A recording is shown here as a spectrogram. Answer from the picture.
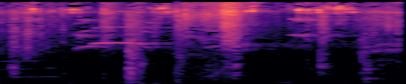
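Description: About five irregular sharp knocks and splashes as a plastic mug and bucket are handled and water is thrown, while a small toy vehicle is washed.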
